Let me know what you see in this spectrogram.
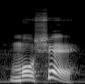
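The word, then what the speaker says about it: משה: Wa yomer Elohim el Moshe. El means to Moshe. Moshe is spelled out M S H. Okay, or M-O-S-H-E. And then the H is silent, though.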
